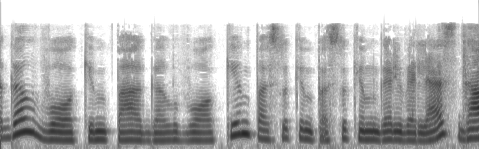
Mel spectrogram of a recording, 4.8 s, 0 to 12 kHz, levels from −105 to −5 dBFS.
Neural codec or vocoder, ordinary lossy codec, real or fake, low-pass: codec, 16 kHz, 4 kbps, FunCodec, trained on LibriTTS, 50 frames a second; AAC, 32 kbps; fake; 7.2 kHz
